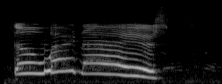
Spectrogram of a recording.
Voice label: yells go raiders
